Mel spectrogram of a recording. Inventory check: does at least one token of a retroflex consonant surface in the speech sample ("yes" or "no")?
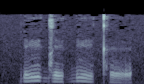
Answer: no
